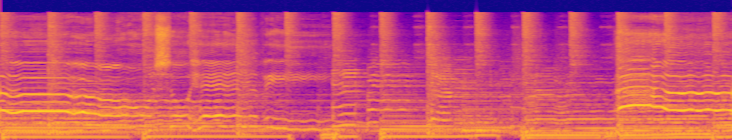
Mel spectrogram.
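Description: Live blues-rock band playing: a slide guitar line with held notes, glides and vibrato over drums and bass, with backing vocalists singing.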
